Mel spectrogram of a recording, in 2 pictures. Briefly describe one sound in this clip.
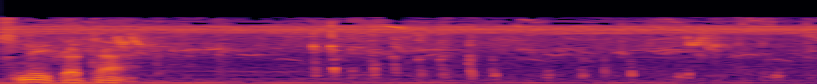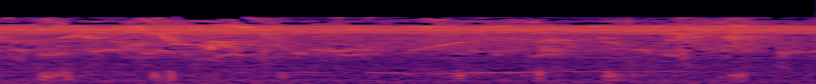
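A coati sniffs and scratches at a tree branch.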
